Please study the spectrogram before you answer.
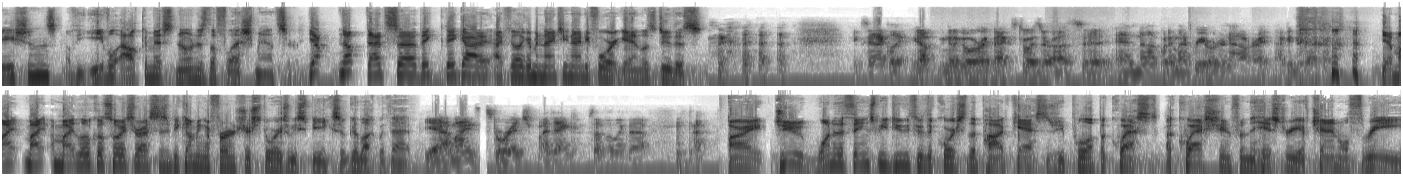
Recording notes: APOLOGIES FOR THE AUDIO - We had some technical difficulties that could not be edited around.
